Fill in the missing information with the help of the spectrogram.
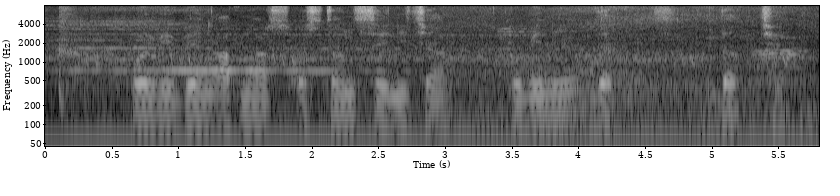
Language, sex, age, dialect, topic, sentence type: Magahi, male, 25-30, Northeastern/Surjapuri, banking, statement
